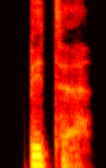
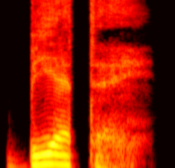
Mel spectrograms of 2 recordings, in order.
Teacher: A short vowel and a long vowel can change meaning completely. For example bitte short I biete long I. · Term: vowel length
